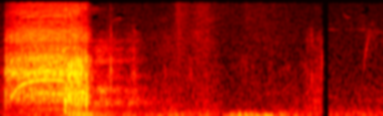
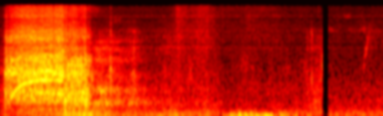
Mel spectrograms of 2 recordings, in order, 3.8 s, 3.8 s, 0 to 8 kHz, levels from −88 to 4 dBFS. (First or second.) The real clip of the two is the first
